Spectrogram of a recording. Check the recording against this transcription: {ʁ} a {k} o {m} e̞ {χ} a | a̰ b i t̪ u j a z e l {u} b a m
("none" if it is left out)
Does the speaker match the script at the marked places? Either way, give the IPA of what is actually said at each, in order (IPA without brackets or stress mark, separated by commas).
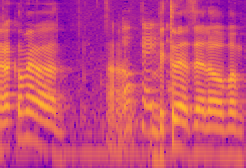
ʁ, k, m, ʁ, o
